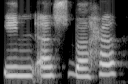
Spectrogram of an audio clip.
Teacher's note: نون ساکن کی آواز یہاں ظاہر ہوگی، اظہار ہوگا.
